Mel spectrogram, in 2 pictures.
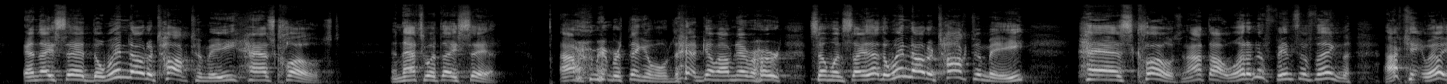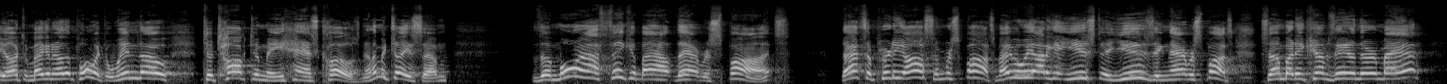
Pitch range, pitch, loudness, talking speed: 205-290 Hz, 240 Hz, -22 LUFS, 195 wpm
